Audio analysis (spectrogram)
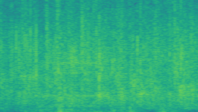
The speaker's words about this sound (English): Cool. Yeah, you can clap.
